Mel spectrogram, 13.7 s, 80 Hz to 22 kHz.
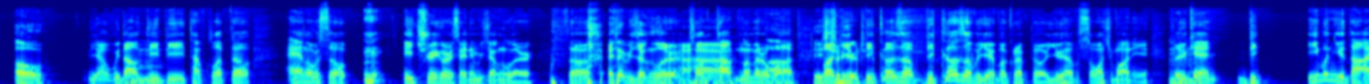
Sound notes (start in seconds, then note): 3.6 clears throat; 6.6 laughs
